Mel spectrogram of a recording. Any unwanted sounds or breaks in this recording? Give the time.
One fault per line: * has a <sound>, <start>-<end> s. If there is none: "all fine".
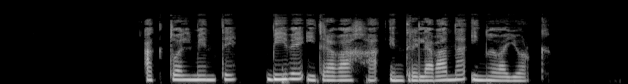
all fine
